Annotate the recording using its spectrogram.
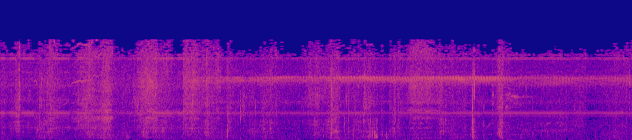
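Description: Faint, soft footsteps on grass, a few irregular steps over near silence.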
